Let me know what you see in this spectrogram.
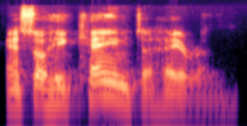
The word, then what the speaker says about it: Haran: It occurred before Abram lived in Haran, or Haran, as it is sometimes pronounced.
